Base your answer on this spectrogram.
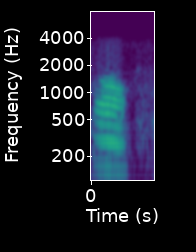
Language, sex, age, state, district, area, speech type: Assamese, male, 60+, Assam, Darrang, rural, conversation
